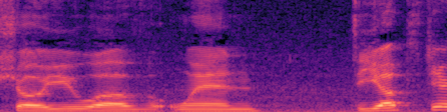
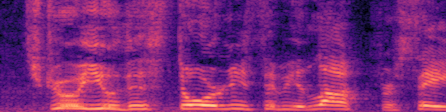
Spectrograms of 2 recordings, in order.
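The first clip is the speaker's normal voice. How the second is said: very high, acted-out, shouted yell; 11 semitones higher, 3 dB louder than usual. Speaker retelling a fight over the basement door, quoting mom: retelling mom yelling back. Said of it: "she yelled back at him".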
